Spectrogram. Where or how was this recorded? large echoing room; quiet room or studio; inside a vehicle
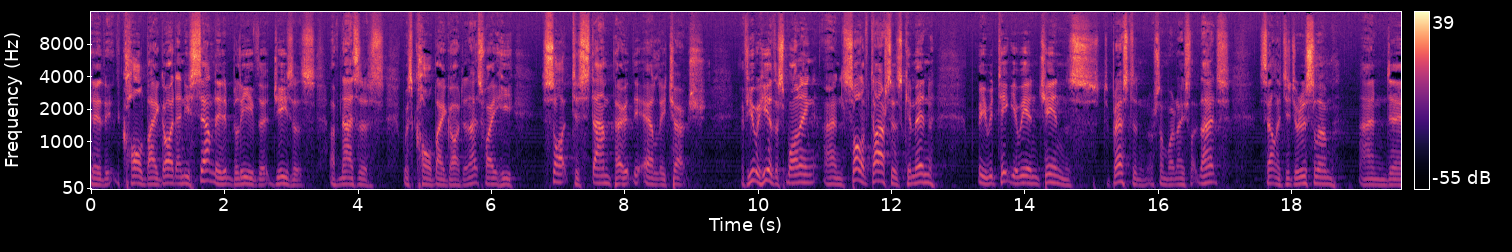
large echoing room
